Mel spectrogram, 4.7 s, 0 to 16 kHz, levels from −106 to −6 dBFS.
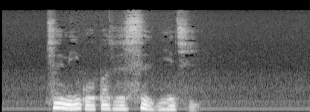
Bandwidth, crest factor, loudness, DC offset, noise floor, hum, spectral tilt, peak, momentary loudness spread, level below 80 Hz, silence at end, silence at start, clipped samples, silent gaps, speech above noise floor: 11.5 kHz; 16 dB; -16 LUFS; under 0.1%; -50 dBFS; none; -5.5 dB/octave; -2 dBFS; 14 LU; -48 dBFS; 1.7 s; 0.7 s; under 0.1%; none; 35 dB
